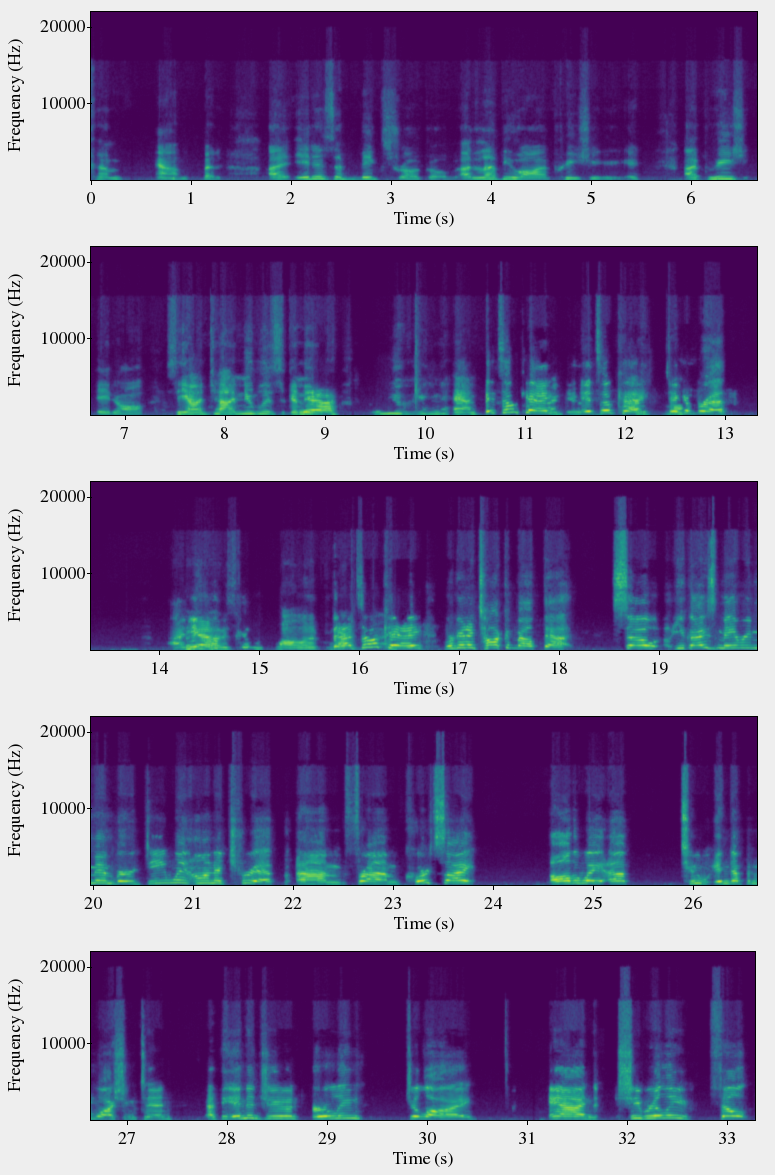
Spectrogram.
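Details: Adult woman with aphasia after her second stroke, real; no facial or limb paralysis, loss of speech and cognitive effects; speech remains impaired with repetitions and word-finding difficulty; aphasia after stroke.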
